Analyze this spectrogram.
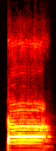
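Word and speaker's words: ت: সামনের উপরে দুই লাগান সিম্পলভাবে উচ্চারণ করতে তা এক আলিফ টান হবে তা প্লিজ সবাই একসাথে আনমিউট হয়ে জোরে জোরে বলেন তো এই অক্ষরটা ক্লিয়ার।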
